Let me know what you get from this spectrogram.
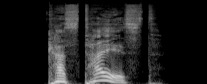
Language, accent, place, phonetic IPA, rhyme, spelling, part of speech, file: German, Germany, Berlin, [kasˈtaɪ̯st], -aɪ̯st, kasteist, verb, De-kasteist.ogg
- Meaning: second-person singular present of kasteien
